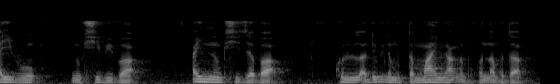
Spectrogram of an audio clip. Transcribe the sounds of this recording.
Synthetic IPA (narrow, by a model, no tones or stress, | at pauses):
ɐjbu | nuŋsibibɐ | ɐjnɐnuŋsid͡ʒɐbɐ | kʰulɐduɡinɐmɐk̚tɐmajŋak̚nɐbɐhonɐbɐdɐ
